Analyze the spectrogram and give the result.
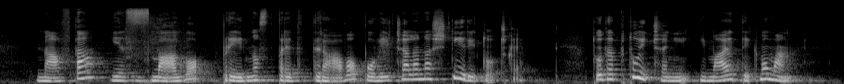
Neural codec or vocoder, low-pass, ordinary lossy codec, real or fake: codec, 44.1 kHz, 7.8 kbps, Pupu-Codec; 14.4 kHz; none; fake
